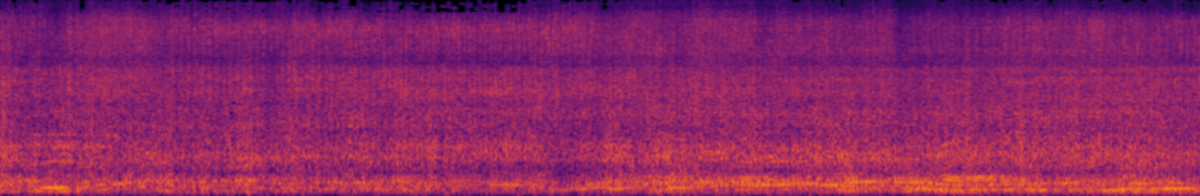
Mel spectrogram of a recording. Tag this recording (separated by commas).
Vehicle, Car, Truck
